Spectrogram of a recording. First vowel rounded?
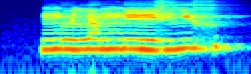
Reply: yes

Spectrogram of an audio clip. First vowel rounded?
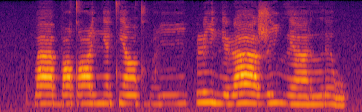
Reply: no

